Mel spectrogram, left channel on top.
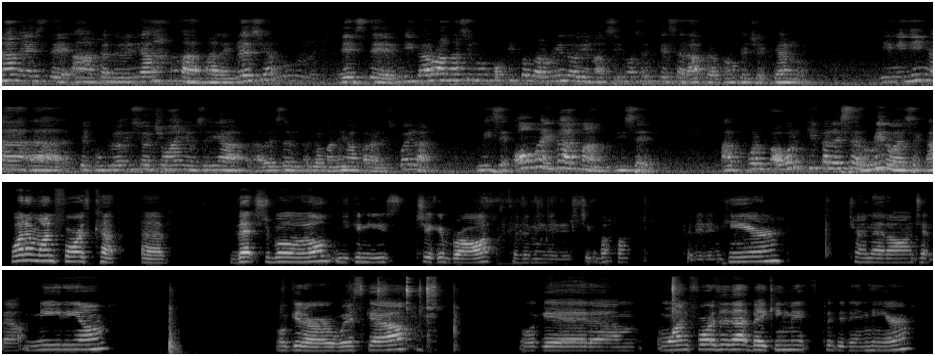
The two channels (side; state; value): both; different; correlation 0.00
